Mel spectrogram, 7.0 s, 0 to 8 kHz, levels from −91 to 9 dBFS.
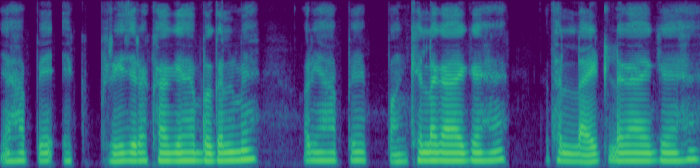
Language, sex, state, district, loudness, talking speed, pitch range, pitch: Hindi, male, Jharkhand, Palamu, -19 LUFS, 180 wpm, 140-145 Hz, 145 Hz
